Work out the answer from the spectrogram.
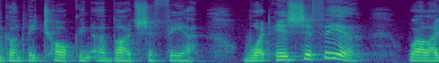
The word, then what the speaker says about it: SFIA: Sigma Omicron v I order alpha but the Sofia are we talking about today is spelt s f IA and this severe is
